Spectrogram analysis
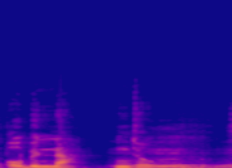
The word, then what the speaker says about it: Obina Ndu: Actually, the proper way to say it is Obina Ndu. So don't call me Obi-Wan Kenobi, none of that stuff.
